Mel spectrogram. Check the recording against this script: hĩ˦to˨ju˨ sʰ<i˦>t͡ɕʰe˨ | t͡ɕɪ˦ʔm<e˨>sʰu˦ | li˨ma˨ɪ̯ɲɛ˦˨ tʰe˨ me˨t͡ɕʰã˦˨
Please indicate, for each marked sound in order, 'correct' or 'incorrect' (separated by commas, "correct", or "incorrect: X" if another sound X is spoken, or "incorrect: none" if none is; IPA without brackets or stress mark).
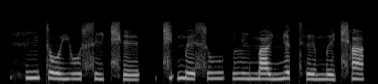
incorrect: i˨, correct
